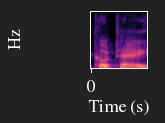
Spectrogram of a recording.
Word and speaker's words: Cote: Greg Cotay, he calls me, which is proper cuz it's the French pronunciation.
